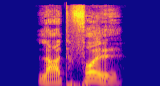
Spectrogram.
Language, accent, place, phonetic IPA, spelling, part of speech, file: German, Germany, Berlin, [ˌlaːt ˈfɔl], lad voll, verb, De-lad voll.ogg
- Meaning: singular imperative of vollladen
